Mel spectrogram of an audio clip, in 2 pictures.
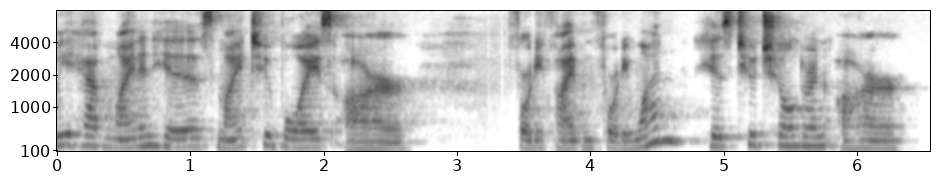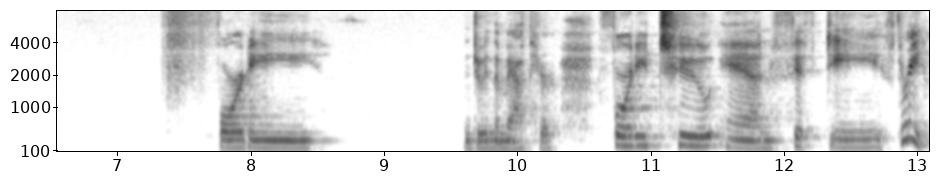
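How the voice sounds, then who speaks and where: A woman speaks at a very slow pace, fairly low in pitch with ordinary pitch variation. Her loudness stays very even. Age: 60s. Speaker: coaching program student. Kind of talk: interview.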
